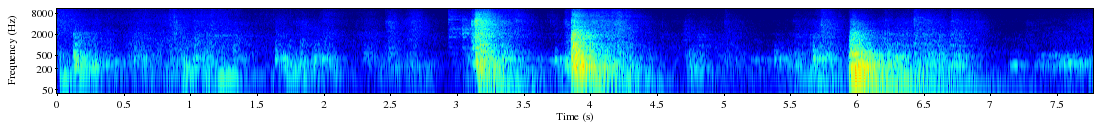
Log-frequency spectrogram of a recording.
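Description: Chalk knocking hard against a chalkboard while writing: three sharp knocks, about three, four and six seconds in, each fading briefly in the room, with fainter chalk sounds between.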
